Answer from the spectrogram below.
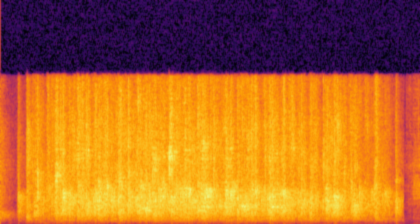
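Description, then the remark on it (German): An audience breaks into steady applause, a dense wash of many hands clapping at a fairly loud, even level for about six seconds before it quickly dies away, welcoming a panel guest, a state parliament member, at a discussion event on the Cum-Ex scandal. “Und natürlich einen Applaus.”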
